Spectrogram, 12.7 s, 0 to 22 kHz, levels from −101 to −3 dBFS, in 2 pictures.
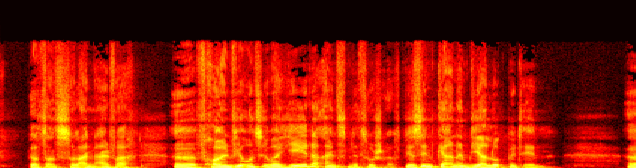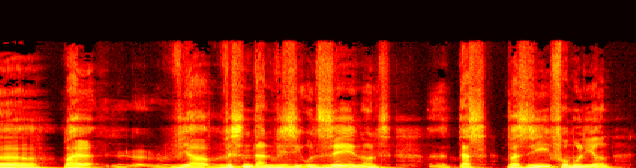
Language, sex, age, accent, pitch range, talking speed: German, male, 60-79, German, 130-170 Hz, 165 wpm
